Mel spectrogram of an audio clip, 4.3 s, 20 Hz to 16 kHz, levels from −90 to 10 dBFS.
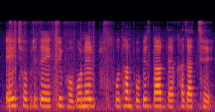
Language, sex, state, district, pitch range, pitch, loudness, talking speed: Bengali, female, West Bengal, Cooch Behar, 210-230 Hz, 225 Hz, -19 LUFS, 110 wpm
